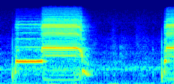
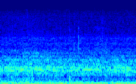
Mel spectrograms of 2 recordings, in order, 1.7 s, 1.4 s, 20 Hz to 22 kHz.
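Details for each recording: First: 1996 Sony CFS-B11 boom box cassette: three bursts of piercing, steady high squeal on pressing play, dropping in pitch as the motor stops; motor suspected of squealing; belts replaced and motor lubed. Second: Sony CFS-B11 boom box (1996) that squealed on play, cassette capstan motor on 9 V DC after bushing oiling; a faint, even hum with no squeal or chirp, running smooth and quiet.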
